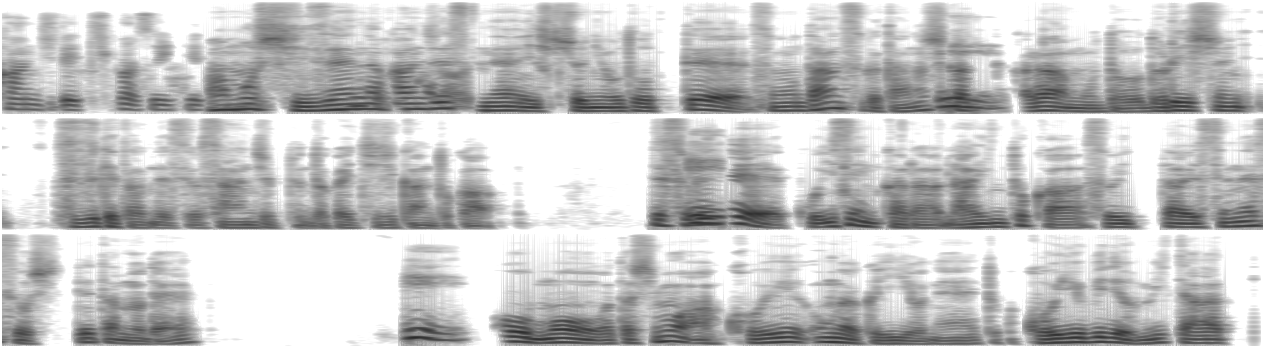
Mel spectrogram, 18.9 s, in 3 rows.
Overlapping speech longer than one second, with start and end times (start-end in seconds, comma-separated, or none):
1.1-2.9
